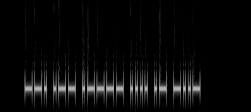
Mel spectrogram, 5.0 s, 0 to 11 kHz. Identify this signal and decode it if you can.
Morse code, heard as a keyed tone, about 25 wpm, 700 Hz. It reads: GW1HAX
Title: DXCC-100 Call Signs - 6 Characters - Repeated 3x - 25wpm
